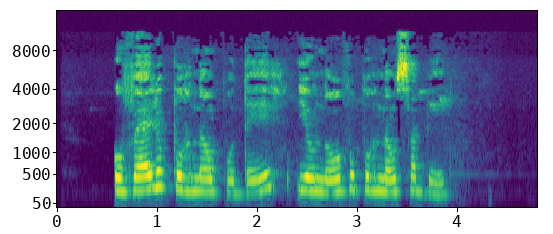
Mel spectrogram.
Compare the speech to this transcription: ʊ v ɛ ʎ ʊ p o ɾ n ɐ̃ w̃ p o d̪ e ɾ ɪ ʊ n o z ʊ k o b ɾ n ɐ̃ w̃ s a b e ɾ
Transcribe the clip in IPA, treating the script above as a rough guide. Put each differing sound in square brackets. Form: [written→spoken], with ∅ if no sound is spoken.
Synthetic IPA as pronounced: ʊ v ɛ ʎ ʊ p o ɾ n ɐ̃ w̃ p o d̪ e ɾ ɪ ʊ n o [z→v] ʊ [k→p] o [b→∅] ɾ n ɐ̃ w̃ s a b e ɾ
